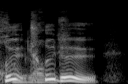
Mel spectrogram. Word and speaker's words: Trudeau: Ähm, Trudeau hat nochmal, ist nochmal Trudeau. Fran Französisch ausgesprochen. – Trü Trudeau.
